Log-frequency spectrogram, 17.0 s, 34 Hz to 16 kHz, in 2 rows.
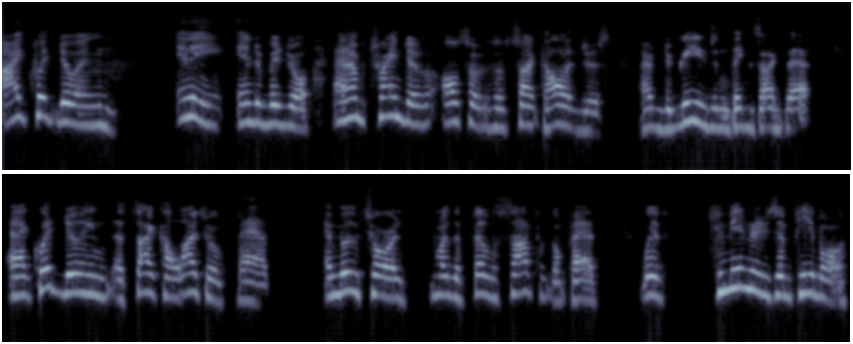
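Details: Dysarthria in a woman of about 80 with ALS (Lou Gehrig's disease); she says her speech already shows quite a bit of trouble but she thinks she remains intelligible.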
